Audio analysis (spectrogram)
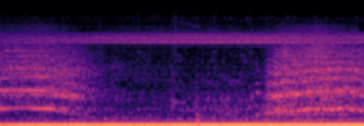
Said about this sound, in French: Non, non, non, ça c'est vraiment ce que j'ai filmé avec mon téléphone portable. C'est le son de votre téléphone C'est le son de mon téléphone. On est dans la Jeep, on entend le bruit et écoutez les barrissements.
